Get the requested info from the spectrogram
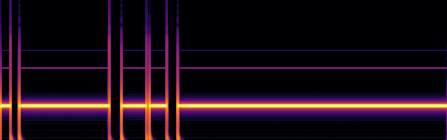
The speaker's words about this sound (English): Yeah, I just bleeped all that out. That was really offensive,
